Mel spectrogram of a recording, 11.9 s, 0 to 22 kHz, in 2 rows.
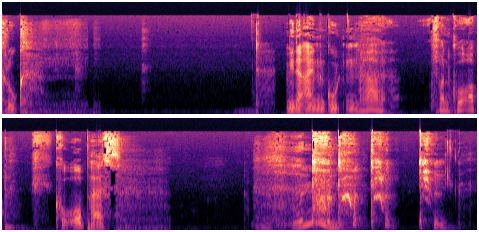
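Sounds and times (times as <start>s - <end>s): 
speech: 0.0s - 0.4s, 3.6s - 7.7s, 9.1s - 11.7s
person coughing: 9.3s - 11.6s
harsh rasping throat clearing: 9.6s - 11.6s.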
